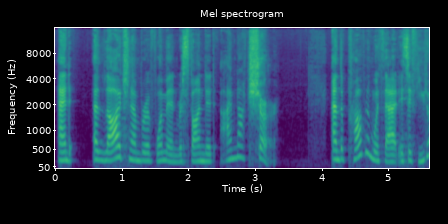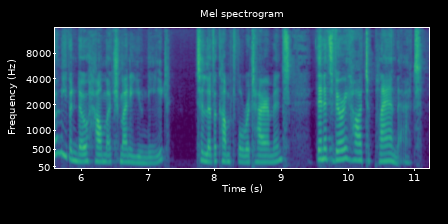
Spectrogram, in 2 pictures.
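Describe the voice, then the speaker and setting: A woman's voice: mid-range voice, lively intonation, normal speed. A middle-aged woman with a South African accent, a guest on a podcast interview, explaining things at length in a conversational way. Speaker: guest, marketing director.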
